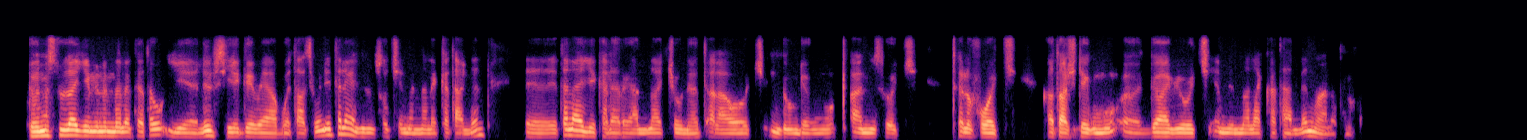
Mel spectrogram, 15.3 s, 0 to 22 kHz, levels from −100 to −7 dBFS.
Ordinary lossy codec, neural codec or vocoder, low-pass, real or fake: Opus, 32 kbps; codec, 16 kHz, 2 kbps, X-Codec, HuBERT features, trained on general audio; 7.2 kHz; fake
